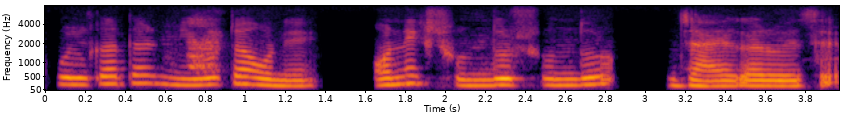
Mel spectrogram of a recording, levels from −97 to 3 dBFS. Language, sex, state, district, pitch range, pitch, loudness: Bengali, female, West Bengal, North 24 Parganas, 195-235 Hz, 220 Hz, -25 LUFS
